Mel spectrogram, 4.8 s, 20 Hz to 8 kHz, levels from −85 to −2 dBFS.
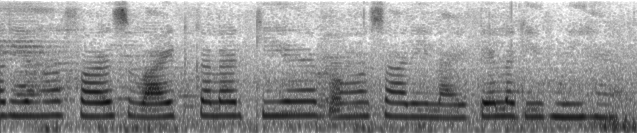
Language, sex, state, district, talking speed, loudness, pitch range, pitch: Hindi, female, Uttar Pradesh, Lucknow, 150 wpm, -16 LUFS, 275-300 Hz, 290 Hz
